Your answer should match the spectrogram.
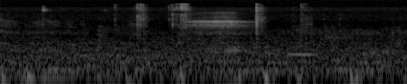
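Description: A few faint, light clicks and rustles as the tip of a magnetised nail is dabbed among small metal staples on a sheet of paper, over quiet room hum.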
